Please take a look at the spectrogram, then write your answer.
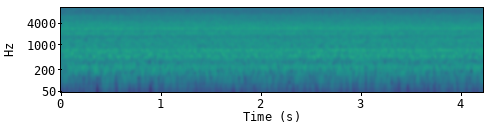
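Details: Data East DECO Cassette System arcade power supply on the bench at power-up: steady, even airy whoosh with no ticking, rubbing or wobble; it took a while to power up, fan runs normally.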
